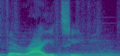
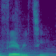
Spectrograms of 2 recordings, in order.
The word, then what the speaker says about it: variety: It is variety, not verity. Variety, okay?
